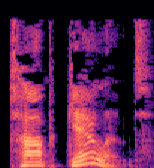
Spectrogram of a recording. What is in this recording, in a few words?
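"topgallant", British English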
